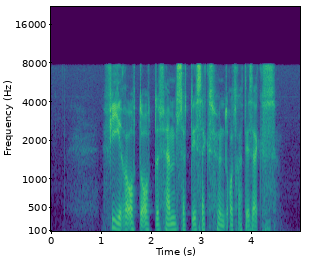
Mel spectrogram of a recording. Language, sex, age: Norwegian, male, 21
